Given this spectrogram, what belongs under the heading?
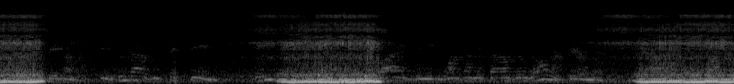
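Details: A sleeping Rottweiler dog gives loud, deep, rumbling snores about every three seconds, with quieter breathing between them; snoring.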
